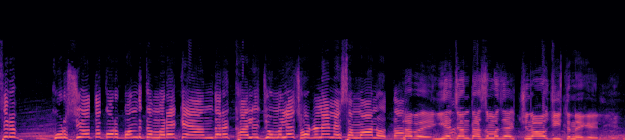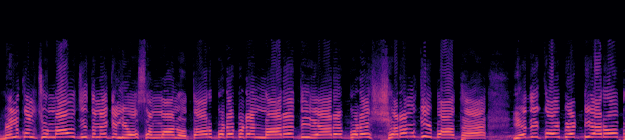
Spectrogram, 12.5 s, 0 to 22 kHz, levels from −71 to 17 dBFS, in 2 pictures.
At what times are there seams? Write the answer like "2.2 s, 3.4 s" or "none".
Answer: none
